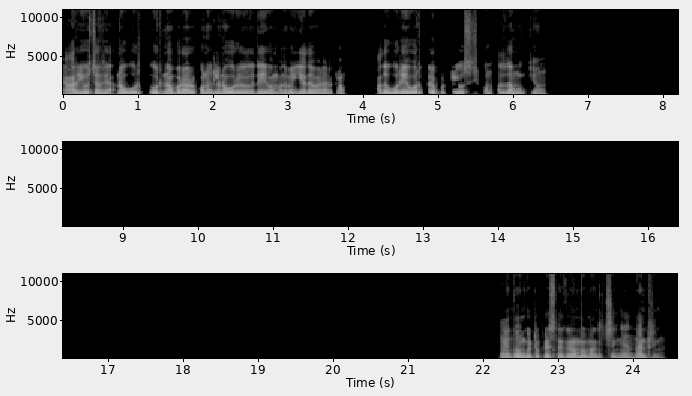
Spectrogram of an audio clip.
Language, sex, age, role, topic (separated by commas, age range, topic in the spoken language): Tamil, male, 35-39, guest, அறையில் தியானம் அல்லது ஓய்வுப் பகுதியை அமைக்க நீங்கள் என்ன முறையைப் பின்பற்றுகிறீர்கள்?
